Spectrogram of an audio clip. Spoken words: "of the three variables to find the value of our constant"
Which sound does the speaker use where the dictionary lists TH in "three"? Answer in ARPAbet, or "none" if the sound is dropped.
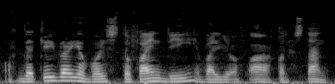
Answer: T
